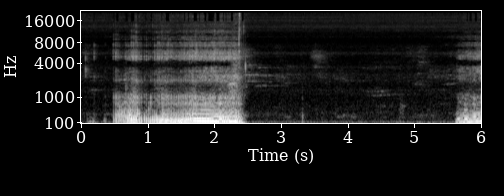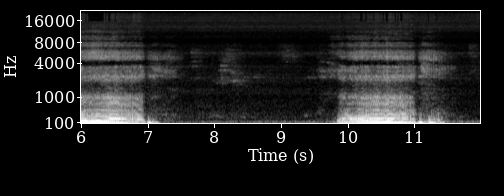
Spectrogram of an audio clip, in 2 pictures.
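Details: Snoring while asleep: three deep, rumbling snores about 14 a minute, each one to two seconds long with quiet pauses between.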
